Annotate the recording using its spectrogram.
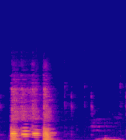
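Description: A short synthesized musical phrase plays from computer speakers.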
